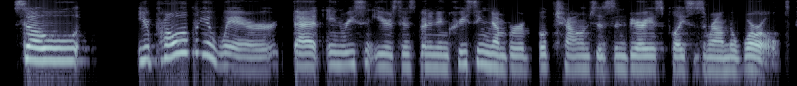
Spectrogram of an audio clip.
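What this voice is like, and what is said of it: American accent. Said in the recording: “You may be able to tell from my accent that I am American.”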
